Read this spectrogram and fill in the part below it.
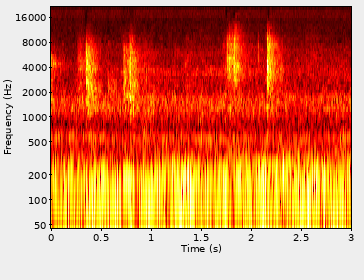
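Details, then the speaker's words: Newly set-up custom PC after power-on: fans rev loudly at startup then settle to a low, soft, steady hum with no whine; normal quiet running. "It's kind of loud, but it quiets down once it turns on. It just likes to rev up the fans to get started. But now you hear how quiet it is."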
